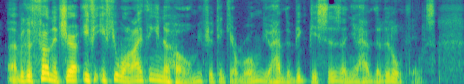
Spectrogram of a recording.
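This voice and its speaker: Vocal fry and a French accent, with very wide pitch swings, a fairly quick pace and hardly any pauses. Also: man, medium pitch for a man. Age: 70s. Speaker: interior design company creative director. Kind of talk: interview. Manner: halting.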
